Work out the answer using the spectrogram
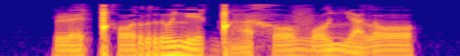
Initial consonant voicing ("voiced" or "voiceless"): voiced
